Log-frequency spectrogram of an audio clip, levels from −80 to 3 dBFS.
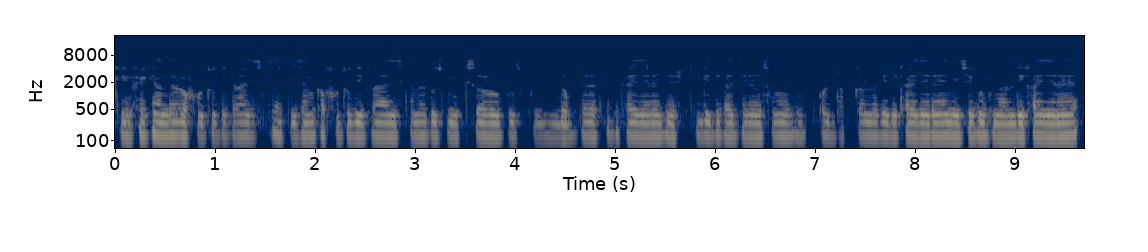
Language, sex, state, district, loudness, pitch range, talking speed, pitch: Hindi, male, Andhra Pradesh, Guntur, -38 LUFS, 120-130 Hz, 315 wpm, 125 Hz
